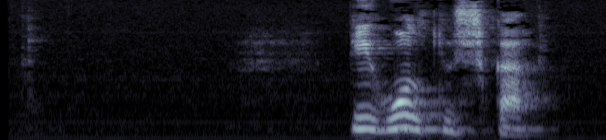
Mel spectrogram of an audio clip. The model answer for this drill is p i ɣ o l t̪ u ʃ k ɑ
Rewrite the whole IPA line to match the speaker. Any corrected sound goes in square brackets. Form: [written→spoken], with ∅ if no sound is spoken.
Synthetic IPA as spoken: p i ɣ o l t̪ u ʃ k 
